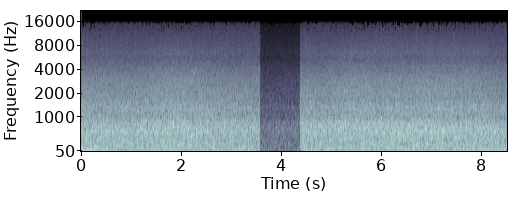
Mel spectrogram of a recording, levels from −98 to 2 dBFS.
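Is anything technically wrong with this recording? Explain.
Yes, there's a problem between 3.57 and 4.37 s. The sound suddenly drops by about 19 dB, going faint before snapping back. That's the signature of one channel inverted. It's likely that one stereo side had its polarity flipped for that stretch, so when the two sides are summed, everything they share cancels out. What survives is just the difference between the channels, which is why it sounds faint.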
